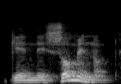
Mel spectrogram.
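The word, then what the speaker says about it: γενησόμενον: Ojo porque en el menos, mene, menon, en la terminación, el masculino y el neutro llevan el acento en la antepenúltima, genesómenos, genesómenon.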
